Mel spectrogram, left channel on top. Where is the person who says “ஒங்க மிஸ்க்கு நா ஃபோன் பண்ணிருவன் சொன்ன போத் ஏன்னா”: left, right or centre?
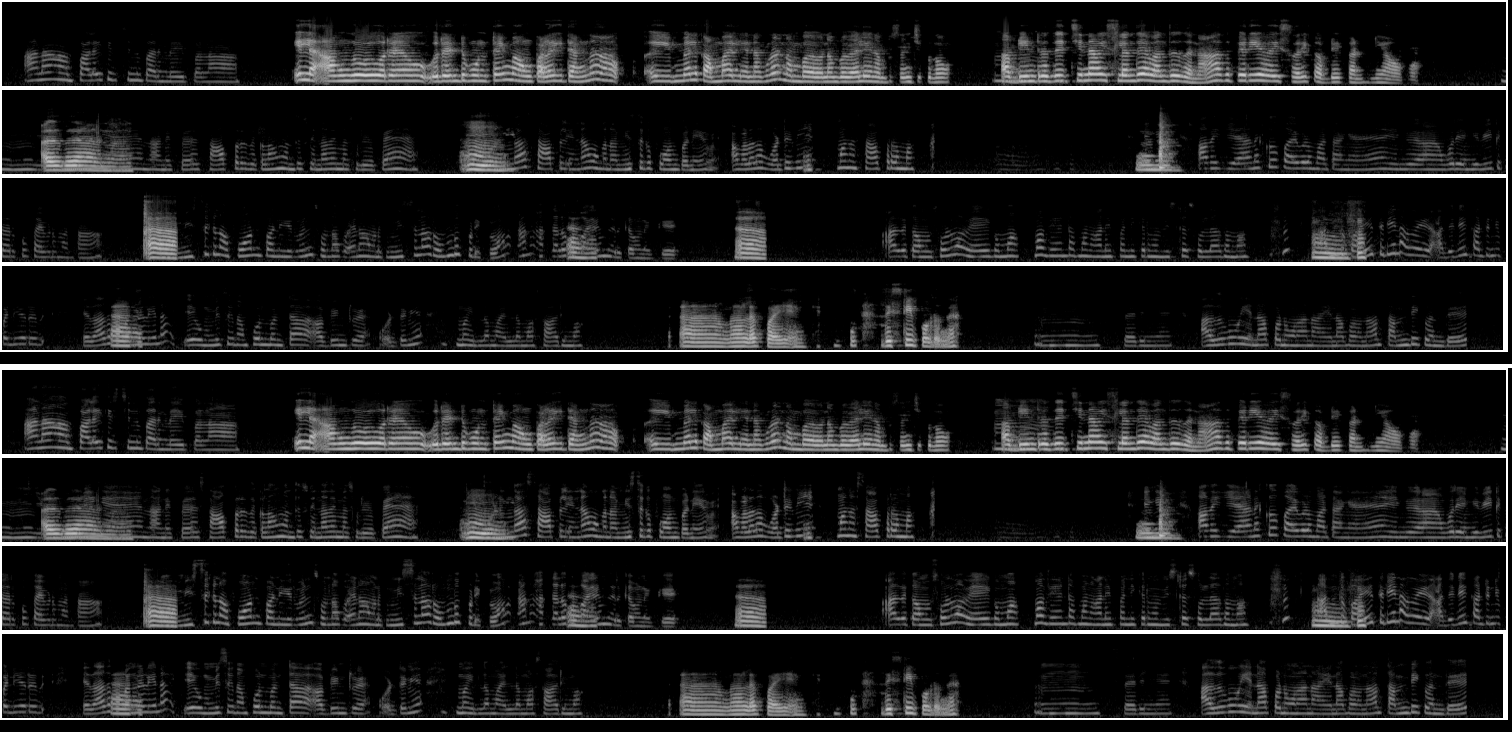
Right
